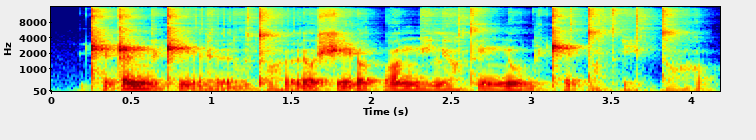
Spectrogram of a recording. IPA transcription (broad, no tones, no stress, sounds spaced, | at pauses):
ʈʰ ɪ ʈ ə nː ə̤ ʈʰ i r ə̤ r ṳ tʼ ɔ̤ r ʊ ʃ i ɽ ʊ ɡ͡b ɔ nː i̤ lʲ ɔ̤ tʼ i nː u b i̤ ʈʰ ɪ tː ɔ̤ t͡sʼ i̤ tː ɔ̤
